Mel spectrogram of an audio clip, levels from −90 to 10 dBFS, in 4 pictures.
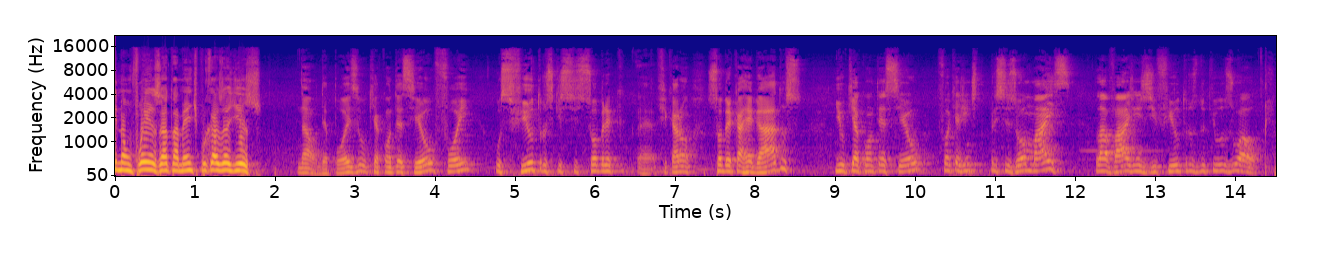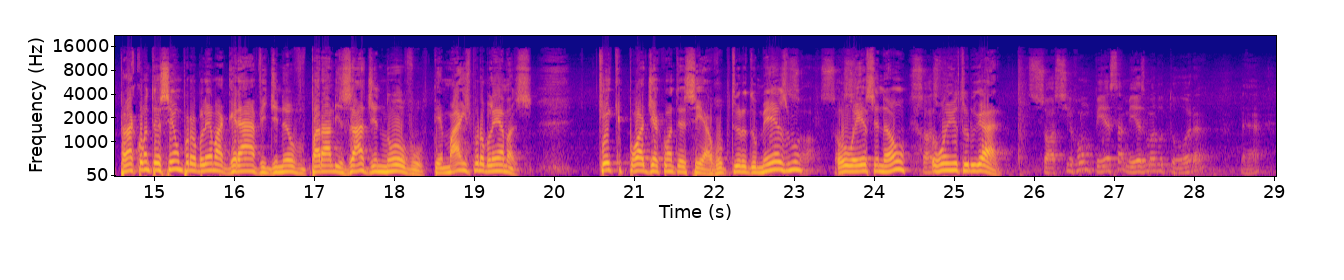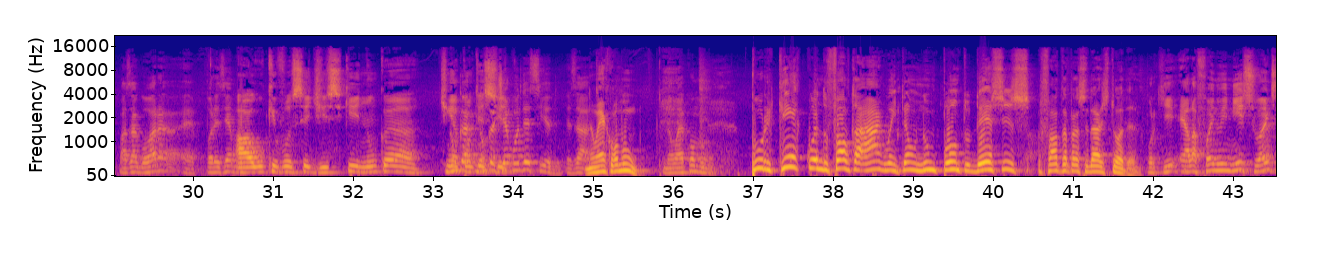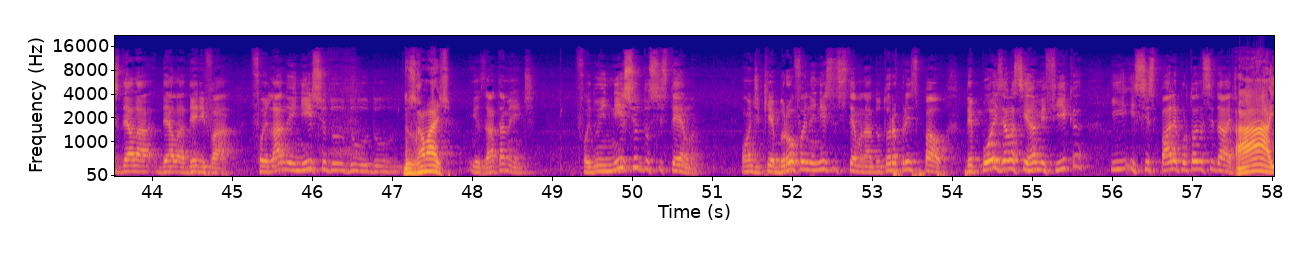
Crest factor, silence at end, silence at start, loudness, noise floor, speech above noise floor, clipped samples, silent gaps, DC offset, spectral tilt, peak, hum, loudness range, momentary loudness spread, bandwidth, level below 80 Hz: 12 dB; 0 s; 0 s; -12 LUFS; -44 dBFS; 32 dB; 0.3%; none; under 0.1%; -6 dB/octave; 0 dBFS; none; 12 LU; 18 LU; 15.5 kHz; -40 dBFS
